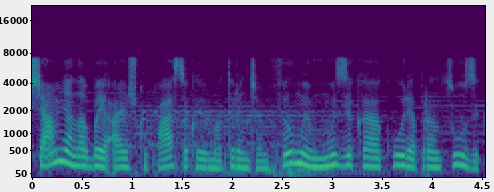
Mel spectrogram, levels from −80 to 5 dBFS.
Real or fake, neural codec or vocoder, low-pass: real; none; 7.2 kHz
